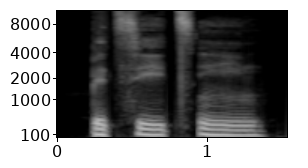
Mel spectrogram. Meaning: 1. his/her/its/their head 2. his/her/its/their engine
- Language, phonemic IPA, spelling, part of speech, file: Navajo, /pɪ́t͡sʰìːt͡sʼìːn/, bitsiitsʼiin, noun, Nv-bitsiitsʼiin.ogg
